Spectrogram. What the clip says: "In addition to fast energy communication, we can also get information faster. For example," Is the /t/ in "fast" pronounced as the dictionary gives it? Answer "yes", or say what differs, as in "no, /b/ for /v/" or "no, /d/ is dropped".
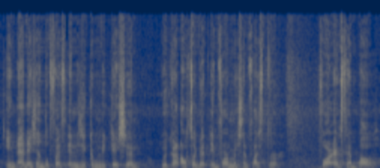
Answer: no, /t/ is dropped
